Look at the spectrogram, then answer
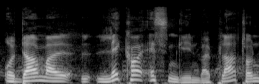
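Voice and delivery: ordinary talk

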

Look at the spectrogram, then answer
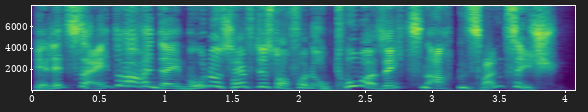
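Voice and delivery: put-on high, cheeky Berlin girl voice; little girl Ute. Ute hands the moon rolls, high cheeky girl voice. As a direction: play the sassy little girl, pitched high.

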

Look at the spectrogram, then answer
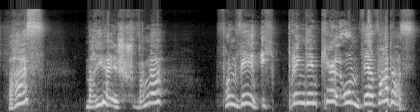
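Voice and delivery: high, loud shout of shock turning to rage; shocked furious outburst. Acted. Josef shouts at Salomon on hearing of the pregnancy, furious shout. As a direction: explode at the news, then threaten.

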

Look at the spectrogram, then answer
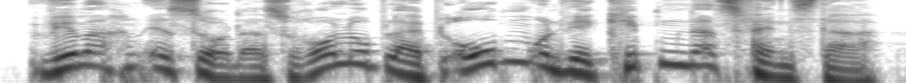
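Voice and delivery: put-on high, conciliatory child's voice; child proposing compromise. A narrator's reading. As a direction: offer the deal as the brother.

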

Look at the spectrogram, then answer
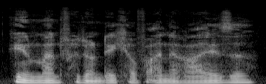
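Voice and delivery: calm hypnotic guiding tone; guided relaxation. Acted.

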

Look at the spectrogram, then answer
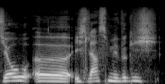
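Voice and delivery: usual speaking voice

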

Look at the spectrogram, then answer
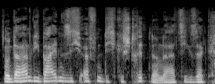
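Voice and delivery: ordinary delivery

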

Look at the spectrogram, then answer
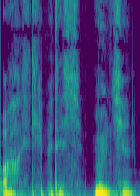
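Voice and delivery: soft whispered love line; imitated whisper. Host retelling the clip, imitated whispered love line. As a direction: breathe it like a secret. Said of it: "Und eben war so".

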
